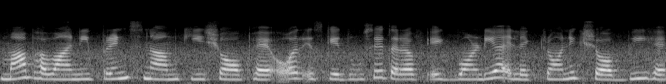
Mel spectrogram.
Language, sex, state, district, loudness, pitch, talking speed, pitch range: Hindi, female, Chhattisgarh, Raigarh, -16 LUFS, 240 Hz, 155 wpm, 235-260 Hz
